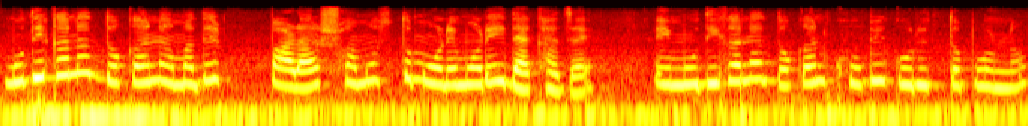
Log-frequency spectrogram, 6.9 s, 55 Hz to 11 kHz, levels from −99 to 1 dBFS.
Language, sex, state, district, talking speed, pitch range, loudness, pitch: Bengali, female, West Bengal, Kolkata, 130 wpm, 305-360 Hz, -18 LUFS, 330 Hz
